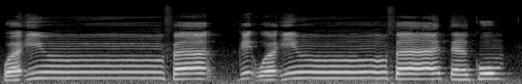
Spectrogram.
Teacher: makhraj huruf fa bibir belah bawah, bertemu dengan gigi kacip belah atas. Bibir belah bawah bertemu dengan gigi kacip belah atas.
